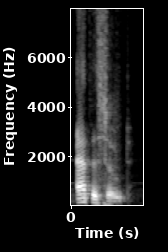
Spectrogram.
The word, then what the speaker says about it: episode: Episódio é muito parecido à grafia, só muda o final, mas a pronúncia é muito diferente. Episódio vira episode.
